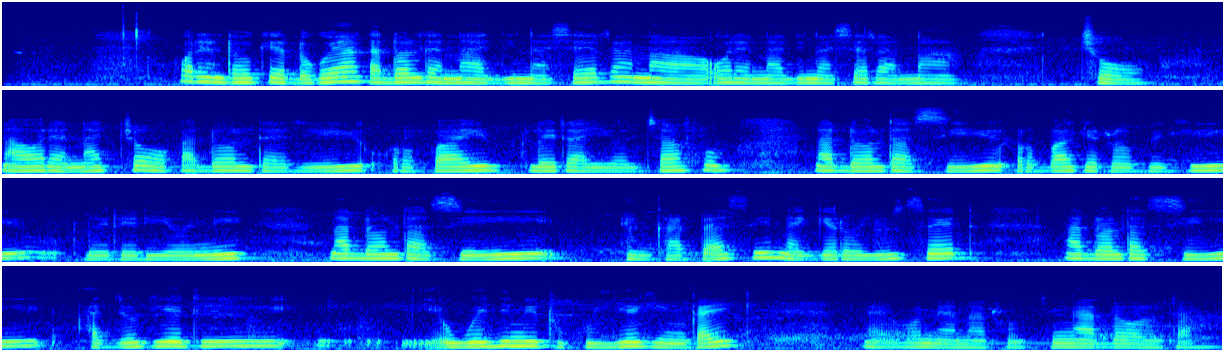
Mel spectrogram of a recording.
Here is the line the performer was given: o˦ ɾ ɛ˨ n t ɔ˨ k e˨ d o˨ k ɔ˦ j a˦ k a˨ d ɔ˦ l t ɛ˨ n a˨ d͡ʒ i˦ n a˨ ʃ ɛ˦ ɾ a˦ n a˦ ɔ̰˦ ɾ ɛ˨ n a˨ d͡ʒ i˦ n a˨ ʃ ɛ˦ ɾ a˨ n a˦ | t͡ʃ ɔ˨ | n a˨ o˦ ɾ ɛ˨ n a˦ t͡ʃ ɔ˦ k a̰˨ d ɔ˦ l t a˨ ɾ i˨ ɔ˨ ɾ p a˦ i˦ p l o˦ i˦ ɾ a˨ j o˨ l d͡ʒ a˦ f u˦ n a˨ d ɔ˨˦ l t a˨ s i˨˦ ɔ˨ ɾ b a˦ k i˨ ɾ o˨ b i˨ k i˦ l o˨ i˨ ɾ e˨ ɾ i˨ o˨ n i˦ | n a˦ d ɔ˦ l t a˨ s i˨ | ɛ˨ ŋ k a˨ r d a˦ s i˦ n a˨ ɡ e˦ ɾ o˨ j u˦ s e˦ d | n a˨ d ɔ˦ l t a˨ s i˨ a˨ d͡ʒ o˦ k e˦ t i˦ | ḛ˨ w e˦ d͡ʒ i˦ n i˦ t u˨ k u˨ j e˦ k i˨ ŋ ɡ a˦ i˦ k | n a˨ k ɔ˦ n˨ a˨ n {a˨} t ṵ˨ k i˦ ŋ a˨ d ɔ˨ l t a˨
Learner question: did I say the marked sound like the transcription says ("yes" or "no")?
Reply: yes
